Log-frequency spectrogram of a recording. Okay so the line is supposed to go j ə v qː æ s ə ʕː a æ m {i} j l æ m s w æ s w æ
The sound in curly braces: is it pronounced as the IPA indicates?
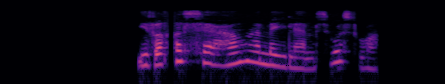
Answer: no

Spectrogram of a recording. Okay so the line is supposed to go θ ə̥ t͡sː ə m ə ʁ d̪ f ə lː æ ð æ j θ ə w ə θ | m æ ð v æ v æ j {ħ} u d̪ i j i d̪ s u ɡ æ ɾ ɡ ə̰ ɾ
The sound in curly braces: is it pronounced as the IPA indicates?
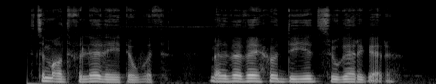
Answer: yes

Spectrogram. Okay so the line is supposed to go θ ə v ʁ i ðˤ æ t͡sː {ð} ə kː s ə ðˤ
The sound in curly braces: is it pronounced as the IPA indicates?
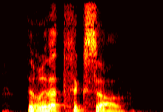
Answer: no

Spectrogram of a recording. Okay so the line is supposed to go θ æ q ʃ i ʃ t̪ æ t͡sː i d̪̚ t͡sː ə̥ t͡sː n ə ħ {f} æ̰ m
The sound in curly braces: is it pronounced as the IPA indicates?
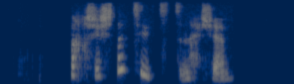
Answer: no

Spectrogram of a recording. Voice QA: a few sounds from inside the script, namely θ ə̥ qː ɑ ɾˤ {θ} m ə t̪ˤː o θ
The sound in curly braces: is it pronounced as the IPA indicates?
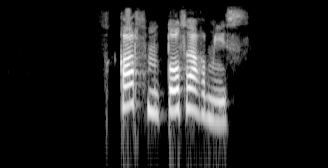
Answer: yes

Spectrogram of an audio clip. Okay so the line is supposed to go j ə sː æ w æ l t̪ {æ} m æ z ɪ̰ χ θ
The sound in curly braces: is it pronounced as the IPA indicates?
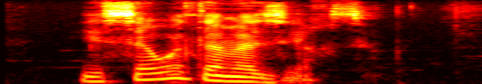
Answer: yes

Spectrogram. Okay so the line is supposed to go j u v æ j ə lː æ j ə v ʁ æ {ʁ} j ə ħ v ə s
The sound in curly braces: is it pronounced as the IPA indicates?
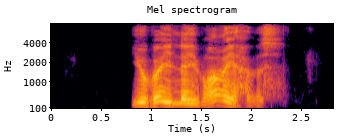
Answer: yes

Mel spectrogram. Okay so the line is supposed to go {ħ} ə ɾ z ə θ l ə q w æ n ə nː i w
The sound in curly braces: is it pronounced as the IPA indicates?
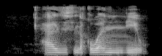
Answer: yes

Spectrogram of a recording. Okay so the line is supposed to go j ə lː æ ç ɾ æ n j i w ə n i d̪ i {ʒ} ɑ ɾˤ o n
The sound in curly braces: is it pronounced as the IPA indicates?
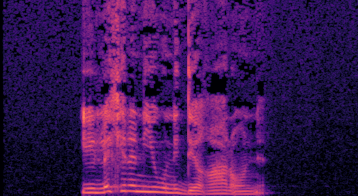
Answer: no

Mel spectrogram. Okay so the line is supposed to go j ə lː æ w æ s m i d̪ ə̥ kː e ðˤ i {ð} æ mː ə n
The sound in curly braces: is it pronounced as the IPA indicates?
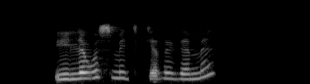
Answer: yes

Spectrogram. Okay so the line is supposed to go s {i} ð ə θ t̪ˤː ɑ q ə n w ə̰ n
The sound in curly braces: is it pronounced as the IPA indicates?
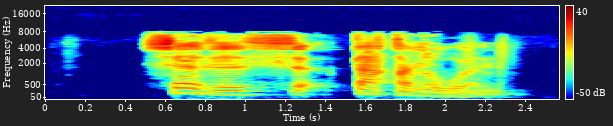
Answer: no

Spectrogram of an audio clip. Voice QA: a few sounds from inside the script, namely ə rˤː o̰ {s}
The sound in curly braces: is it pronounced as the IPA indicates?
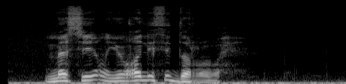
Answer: no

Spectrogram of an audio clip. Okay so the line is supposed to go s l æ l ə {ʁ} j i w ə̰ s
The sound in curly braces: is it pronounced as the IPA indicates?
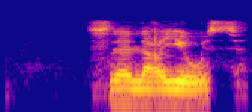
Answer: yes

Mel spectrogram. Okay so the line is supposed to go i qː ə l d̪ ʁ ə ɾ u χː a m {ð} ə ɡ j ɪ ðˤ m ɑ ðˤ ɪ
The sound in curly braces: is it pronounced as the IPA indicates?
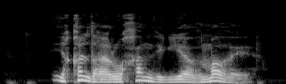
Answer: yes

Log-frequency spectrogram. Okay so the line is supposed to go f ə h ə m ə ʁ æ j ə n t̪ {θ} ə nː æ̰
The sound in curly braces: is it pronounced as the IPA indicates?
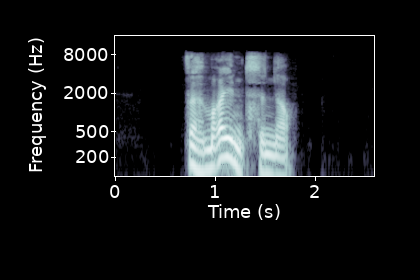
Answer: yes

